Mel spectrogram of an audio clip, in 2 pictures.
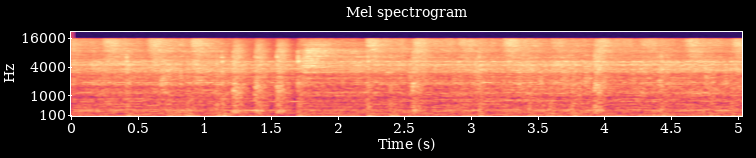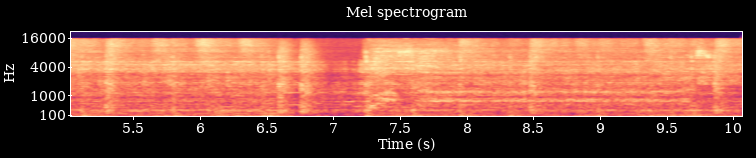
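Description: Live rock band playing loud: distorted electric guitars, bass guitar and drum kit. About seven seconds in the band stops for a split second, then comes back in with held guitar notes.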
